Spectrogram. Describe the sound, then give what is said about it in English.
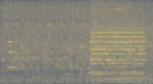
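A steady rumble of traffic in a big traffic jam in Ukraine, then a loud car horn blares for about a second, its sustained tone standing out clearly over the idling vehicles around it. “It's a big traffic jam”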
